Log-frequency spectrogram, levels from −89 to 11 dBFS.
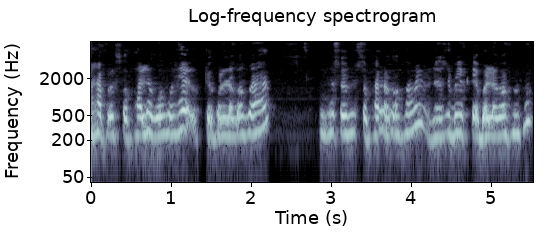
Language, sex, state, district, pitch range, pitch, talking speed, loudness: Hindi, female, Jharkhand, Sahebganj, 235-260 Hz, 250 Hz, 270 wpm, -14 LUFS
